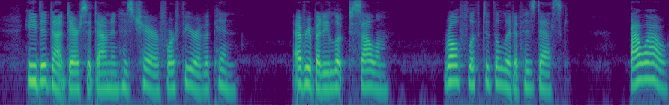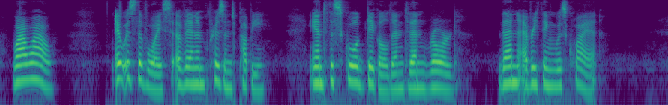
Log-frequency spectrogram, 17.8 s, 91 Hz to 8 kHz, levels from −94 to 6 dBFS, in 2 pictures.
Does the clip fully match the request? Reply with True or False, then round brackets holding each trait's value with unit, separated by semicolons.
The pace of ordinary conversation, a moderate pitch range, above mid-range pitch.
True (160 wpm; 4.4 semitones; 205 Hz)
